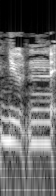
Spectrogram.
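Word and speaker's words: NWTN: But no, they pronounce it Newton.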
